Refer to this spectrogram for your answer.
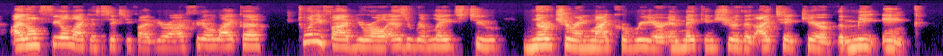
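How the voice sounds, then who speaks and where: Here a woman talks at a fairly quick pace with fairly even intonation. She has a medium pitch and an unremarkable speaking voice. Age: 60s. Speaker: sports league executive. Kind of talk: interview.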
